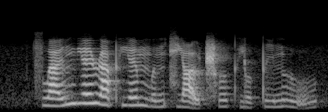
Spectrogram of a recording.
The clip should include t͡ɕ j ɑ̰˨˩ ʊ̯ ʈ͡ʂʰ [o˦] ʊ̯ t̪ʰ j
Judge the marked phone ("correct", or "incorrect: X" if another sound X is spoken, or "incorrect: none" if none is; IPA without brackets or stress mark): correct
